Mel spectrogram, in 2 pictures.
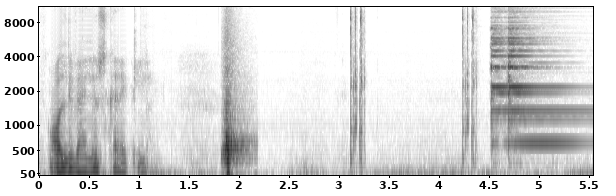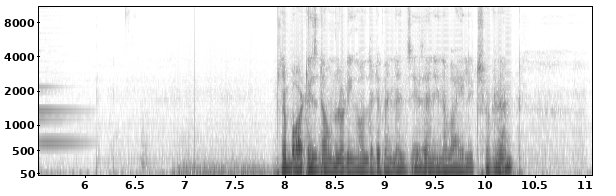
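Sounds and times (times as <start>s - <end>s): quick clicks: 3.1s - 3.3s, 4.2s - 4.5s
bell chime: 4.5s - 6.0s.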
